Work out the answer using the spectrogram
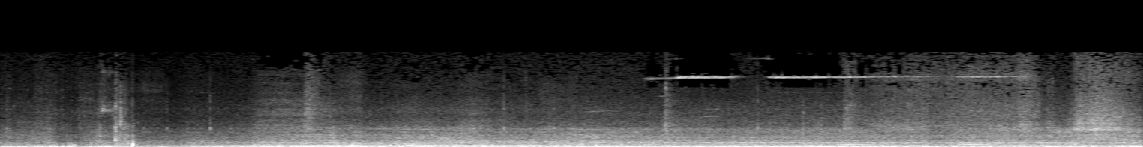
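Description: Metra diesel push-pull bilevel commuter train at the platform: a steady low rumble, with a few sharp clicks about a second in and a brief hiss near the end.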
